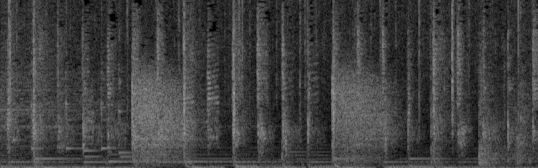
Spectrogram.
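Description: Background music score: a held tone over strong bass with a steady run of percussive hits.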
